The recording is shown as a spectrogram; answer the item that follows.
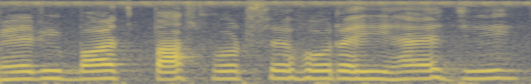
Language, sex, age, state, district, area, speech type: Urdu, female, 60+, Bihar, Gaya, urban, spontaneous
